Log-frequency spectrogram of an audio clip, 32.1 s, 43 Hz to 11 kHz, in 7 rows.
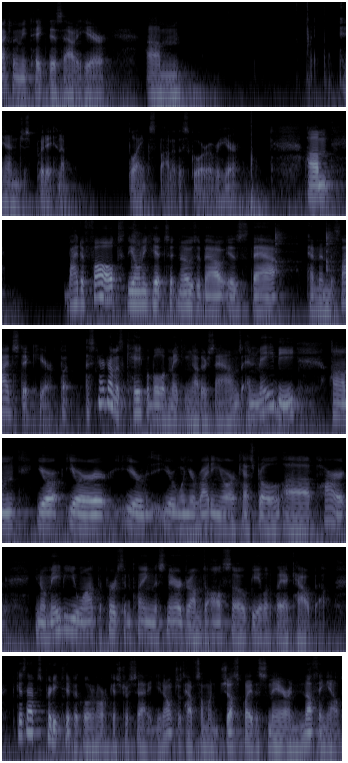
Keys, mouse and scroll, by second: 0.0 click, 2.0 click, 4.3 ctrl+x, 7.9 ctrl+v, 10.7 ctrl+v, 11.0 click, 12.6 Right.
